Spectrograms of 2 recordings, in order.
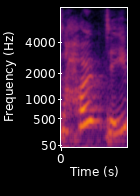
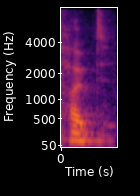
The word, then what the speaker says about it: Hope D: And then has Hope D been on Not On Your Rider too? Yes, she has. That's right, she has. And then Sahara I think it's Beck. pronounced hoped, though. Hoped.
